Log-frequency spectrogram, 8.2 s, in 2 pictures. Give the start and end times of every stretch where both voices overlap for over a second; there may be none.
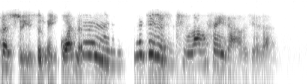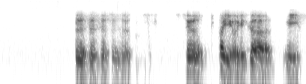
none

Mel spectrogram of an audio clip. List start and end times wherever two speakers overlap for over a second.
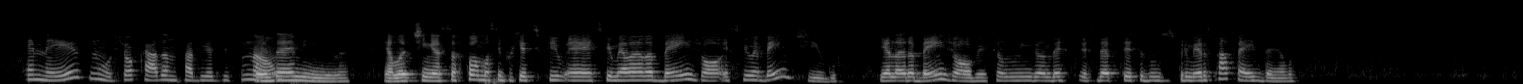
none

